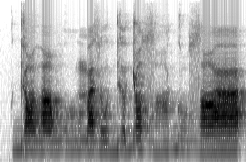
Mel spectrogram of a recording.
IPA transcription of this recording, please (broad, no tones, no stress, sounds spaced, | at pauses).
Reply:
ɡʲ ɔ ðˤ a v ɔ̤ m a z o ɡʲ ɔ ɡʲ ø zˤ a̤ ɡ o̤ zˤ a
